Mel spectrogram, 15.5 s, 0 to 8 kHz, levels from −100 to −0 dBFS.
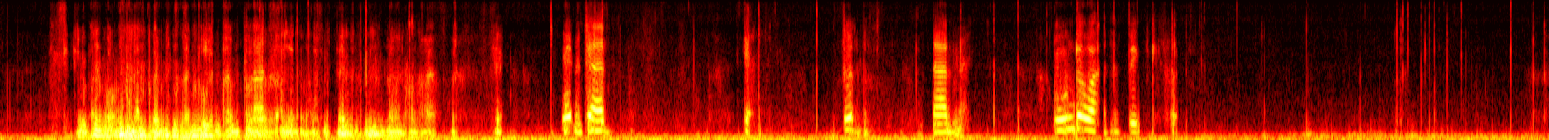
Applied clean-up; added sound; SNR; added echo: neural diffusion model UNIVERSE++.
